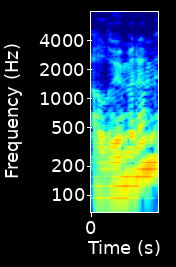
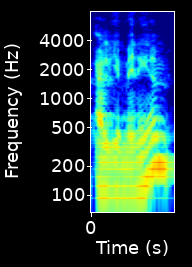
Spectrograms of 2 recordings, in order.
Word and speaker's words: aluminium: black metal heart uh americans saying aluminum instead of aluminium is just weird but i'm with abigail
